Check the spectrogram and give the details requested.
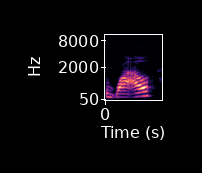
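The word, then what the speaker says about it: و: So I'm including Arab lettering, and like there's an Arab letter that's like W, and it's pronounced wow.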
